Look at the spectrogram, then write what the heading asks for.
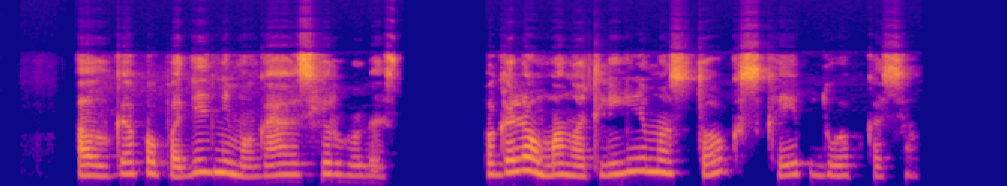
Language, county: Lithuanian, Telšiai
